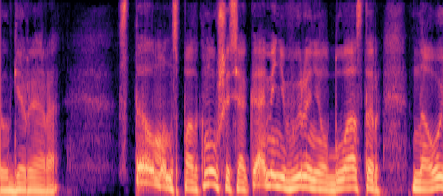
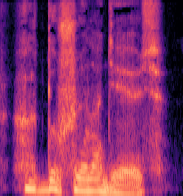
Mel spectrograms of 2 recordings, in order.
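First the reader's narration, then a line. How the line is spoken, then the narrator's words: Breathed out. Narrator (Russian): выдохнул Пакстон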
